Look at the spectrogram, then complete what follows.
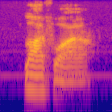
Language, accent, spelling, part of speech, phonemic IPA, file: English, Australia, live wire, noun, /ˈlaɪv ˈwaɪə(ɹ)/, En-au-live wire.ogg
- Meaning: 1. An electrical wire through which there is a flow of electrical current 2. An especially energetic, alert, or vivacious person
